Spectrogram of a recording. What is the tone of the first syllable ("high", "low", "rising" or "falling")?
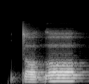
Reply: low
